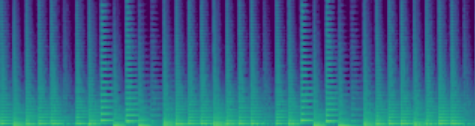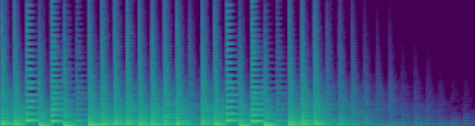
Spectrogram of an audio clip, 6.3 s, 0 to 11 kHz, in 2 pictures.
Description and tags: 23 ca dnb layers
These are 175 bpm synth layers background music could be brought forward in your mix and used as a synth lead could be used with drum and bass.
background, bass, club, dance, drop, drum, dub-step, edm, effect, electro, electronic, fx, glitch-hop, house, layer, layers, lead, loop, multi, rave, sample, samples, sound, synth, tech, techno, trance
